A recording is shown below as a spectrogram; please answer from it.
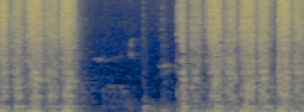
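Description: Unpeeled apple being grated on a metal box grater in quick repeated strokes. The grating stops for a moment a little over half a second in, then resumes.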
